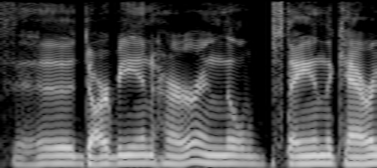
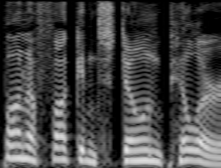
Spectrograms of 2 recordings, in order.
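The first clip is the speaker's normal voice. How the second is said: ordinary delivery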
